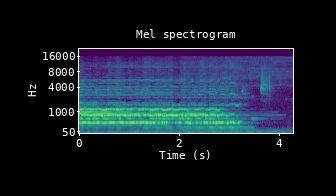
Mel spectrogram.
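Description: Small vocal ensemble holding a sustained final chord, with slight vibrato, that cuts off about three seconds in.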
